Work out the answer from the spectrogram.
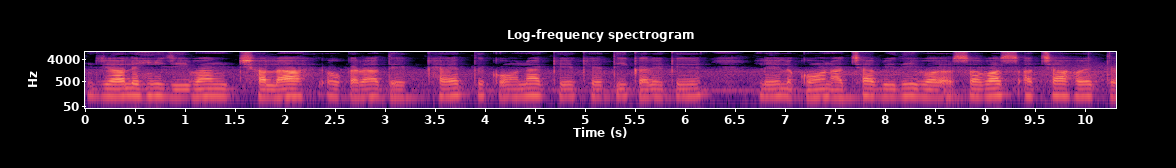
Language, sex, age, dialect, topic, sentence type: Maithili, male, 51-55, Eastern / Thethi, agriculture, question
